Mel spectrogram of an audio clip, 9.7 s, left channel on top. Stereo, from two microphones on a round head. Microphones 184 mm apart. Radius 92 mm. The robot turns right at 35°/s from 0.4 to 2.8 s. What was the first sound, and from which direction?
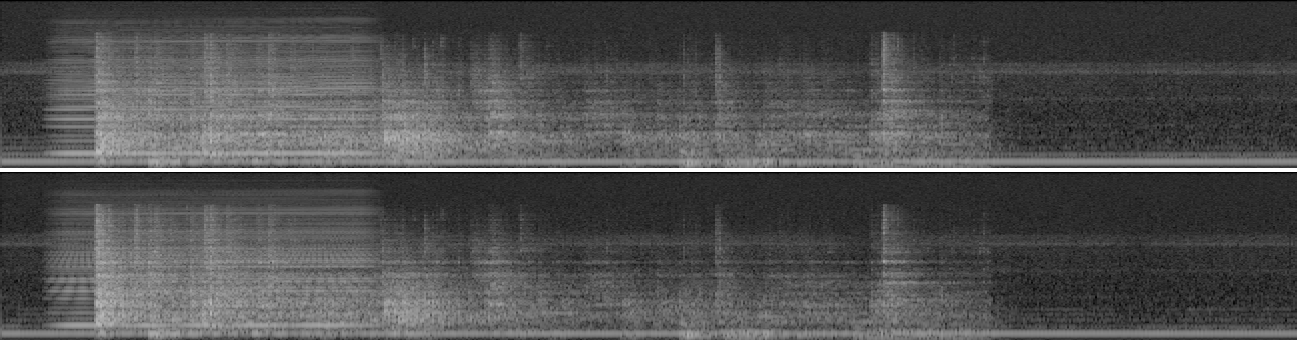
Crushing, 35° right.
